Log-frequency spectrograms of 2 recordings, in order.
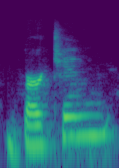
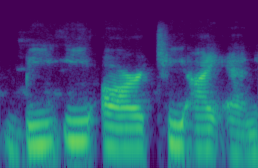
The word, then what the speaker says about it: Bertin: It's Mark Burton, Bertin.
